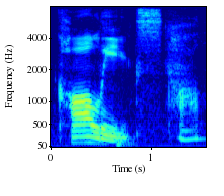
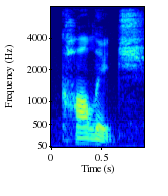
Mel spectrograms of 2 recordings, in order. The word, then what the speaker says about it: colleagues: it's spelled c-o-l-l-e-a-g-u-e-s and don't say this word as college a lot of my friends say that oh he is my college no college it's called league of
